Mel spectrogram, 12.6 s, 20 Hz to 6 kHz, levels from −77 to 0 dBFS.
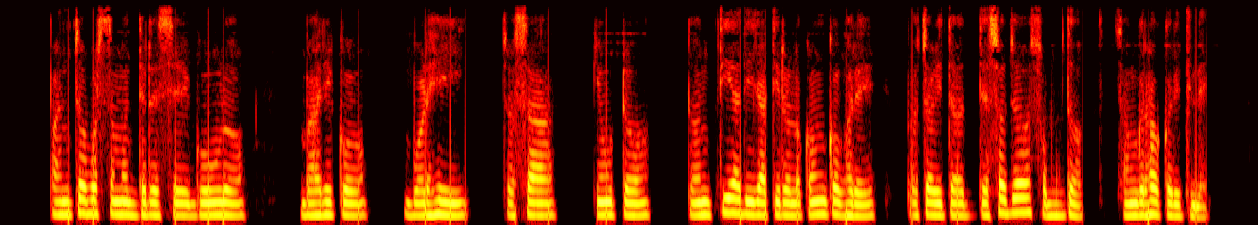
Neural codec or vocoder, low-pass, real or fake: none; 5.4 kHz; real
